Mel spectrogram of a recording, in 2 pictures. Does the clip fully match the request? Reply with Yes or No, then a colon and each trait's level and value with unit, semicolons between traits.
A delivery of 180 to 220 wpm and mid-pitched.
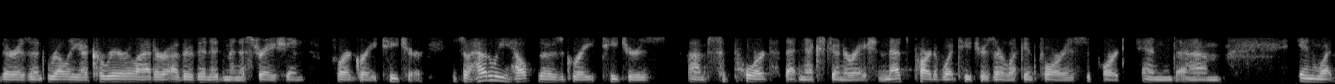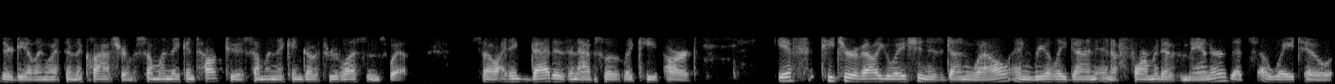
No: average, 190 wpm; low, 120 Hz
